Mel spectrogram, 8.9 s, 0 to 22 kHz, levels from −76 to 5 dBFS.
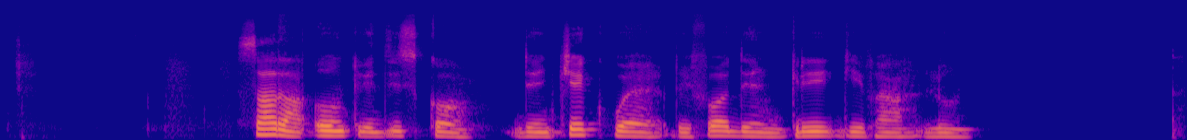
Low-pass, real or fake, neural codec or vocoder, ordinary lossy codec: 14.4 kHz; fake; autoencoder, 48 kHz, 32 numbers a frame, DAC-VAE, trained on Japanese speech; none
